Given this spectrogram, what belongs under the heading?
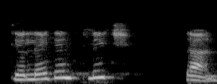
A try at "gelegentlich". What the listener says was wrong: Ja.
